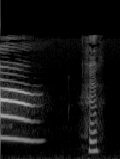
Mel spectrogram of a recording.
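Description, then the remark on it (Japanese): A cat meows twice: a long, drawn-out meow that slowly fades, then after a short quiet pause a brief, sharper second meow. “にゃーん。”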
